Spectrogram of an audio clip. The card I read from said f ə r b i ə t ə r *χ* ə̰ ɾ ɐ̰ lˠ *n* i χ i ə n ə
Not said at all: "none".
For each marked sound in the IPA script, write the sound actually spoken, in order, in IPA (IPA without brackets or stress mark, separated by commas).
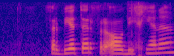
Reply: f, d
